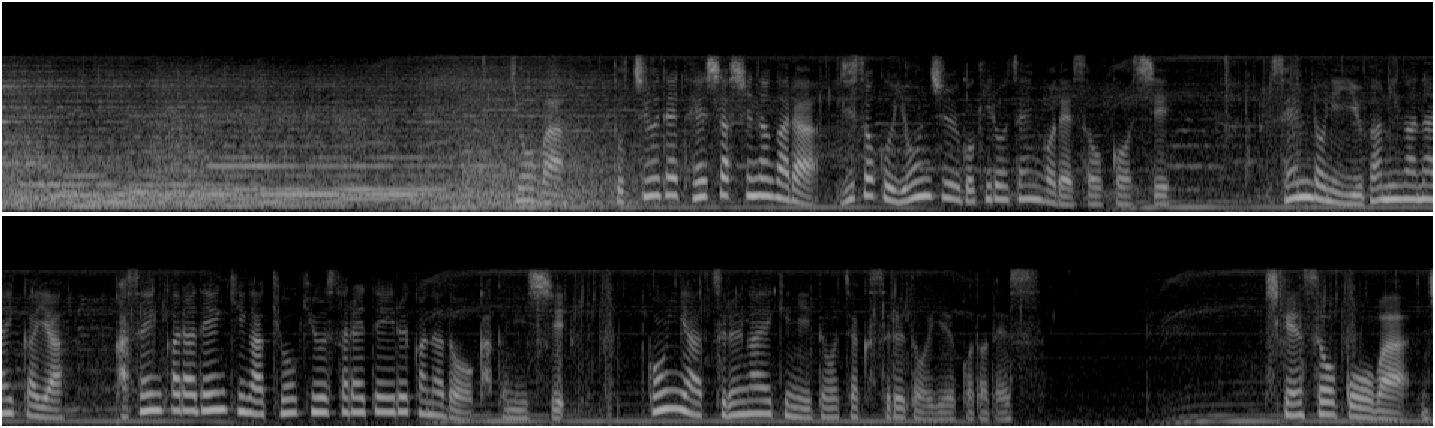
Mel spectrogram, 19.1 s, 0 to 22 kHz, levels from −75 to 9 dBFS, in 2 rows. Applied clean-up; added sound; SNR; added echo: none; Engine / Drill; 18 dB; none.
